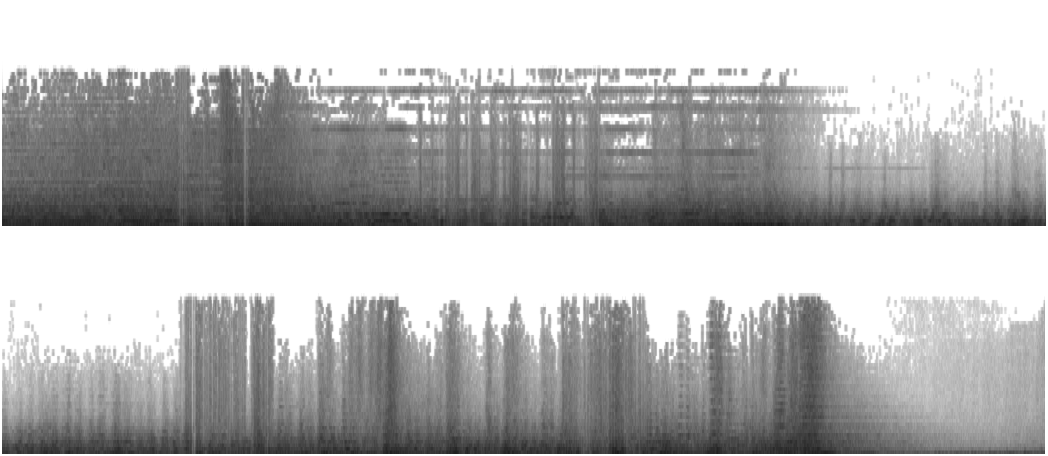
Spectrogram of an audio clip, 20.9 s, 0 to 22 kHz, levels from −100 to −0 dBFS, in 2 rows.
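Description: Loose connector crackle breaks in at 1.74 to 2.48 s, 4.17 to 5.97 s, 12.22 to 13.15 s and 16.04 to 16.91 s. A worn contact keeps making and breaking. The signal is chopped, and each burst sounds like irregular scratching and crackle.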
